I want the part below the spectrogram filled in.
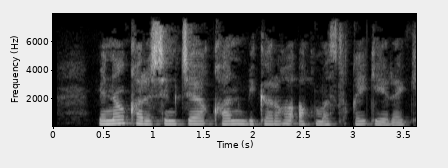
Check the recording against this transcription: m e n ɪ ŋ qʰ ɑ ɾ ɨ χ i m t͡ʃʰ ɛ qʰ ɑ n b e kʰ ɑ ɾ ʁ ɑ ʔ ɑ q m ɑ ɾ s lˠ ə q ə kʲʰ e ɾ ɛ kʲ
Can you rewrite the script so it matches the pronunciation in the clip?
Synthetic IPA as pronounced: m e n ɪ ŋ qʰ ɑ ɾ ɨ ʃ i m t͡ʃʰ ɛ qʰ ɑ n b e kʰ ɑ ɾ ʁ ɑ ʔ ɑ q m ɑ s lˠ ə q ə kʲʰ e ɾ ɛ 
